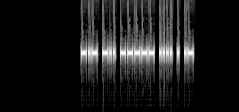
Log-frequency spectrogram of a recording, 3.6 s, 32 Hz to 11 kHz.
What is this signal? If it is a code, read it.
Morse code, heard as a keyed tone, about 46 wpm, 690 Hz. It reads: KD0HEA
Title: USA Call Signs - 6 Characters - 3x Character Spacing - 45wpm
